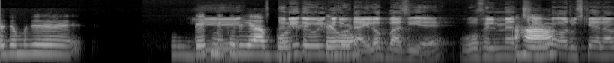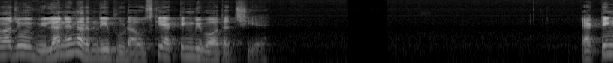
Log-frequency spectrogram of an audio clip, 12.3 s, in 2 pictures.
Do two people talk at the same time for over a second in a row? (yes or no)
yes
